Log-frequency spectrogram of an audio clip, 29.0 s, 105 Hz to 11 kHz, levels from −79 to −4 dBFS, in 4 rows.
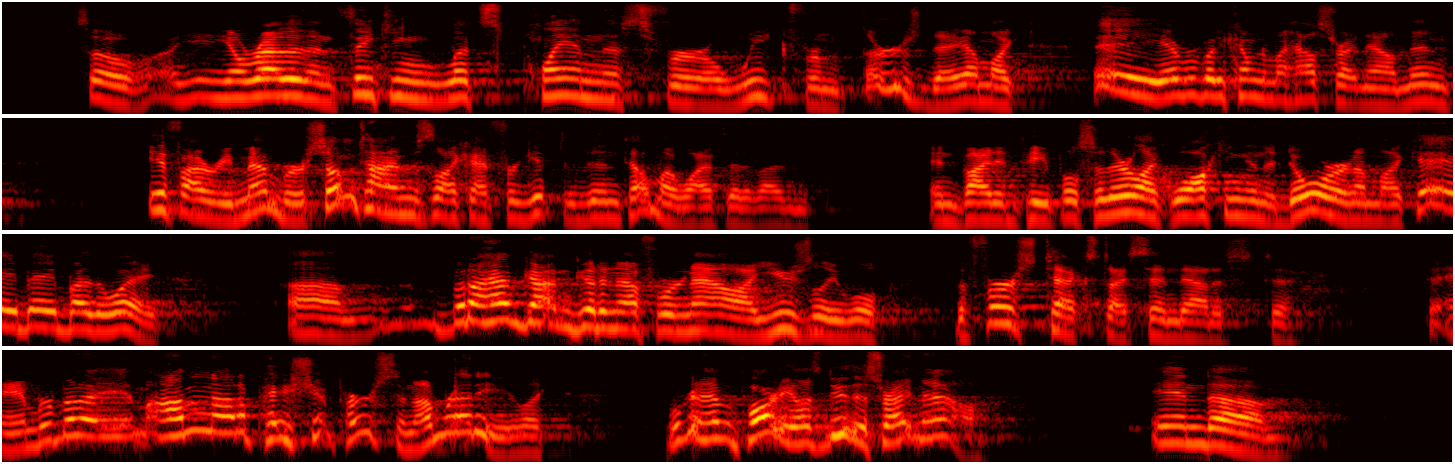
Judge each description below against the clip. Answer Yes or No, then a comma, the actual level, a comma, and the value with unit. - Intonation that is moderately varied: No, wide, 6.2 semitones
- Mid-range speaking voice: No, high, 205 Hz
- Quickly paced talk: Yes, fast, 210 wpm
